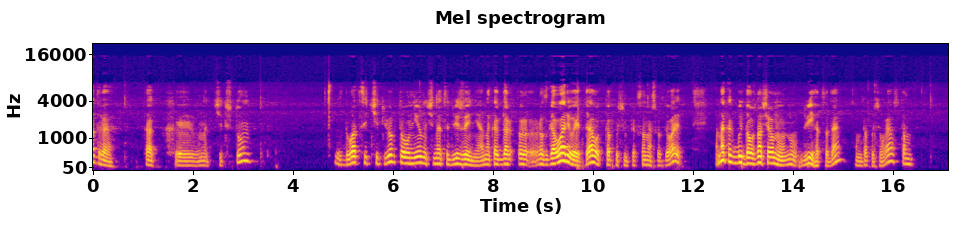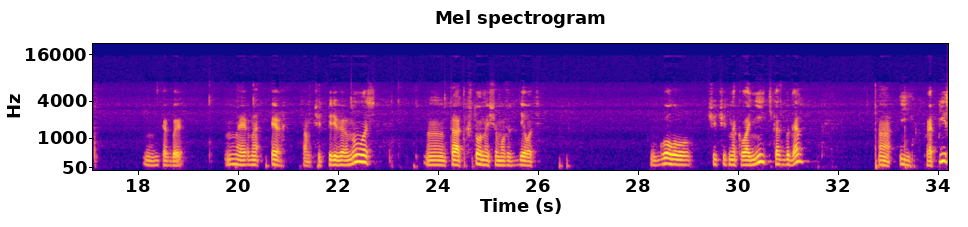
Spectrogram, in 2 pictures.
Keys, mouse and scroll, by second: 0.3-0.7 middle drag, 1.9-3.4 middle drag, 6.5 click, 7.7-8.4 middle drag, 9.7 KP_3, 10.7-11.2 shift+middle drag, 14.2 r, 15.8-16.8 middle drag, 17.3-19.5 middle drag, 20.2 middle click, 20.7 r, 21.7-22.4 middle drag, 23.7 middle click, 24.6 KP_1, 26.5 r, 33.4 a, 33.5 i.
